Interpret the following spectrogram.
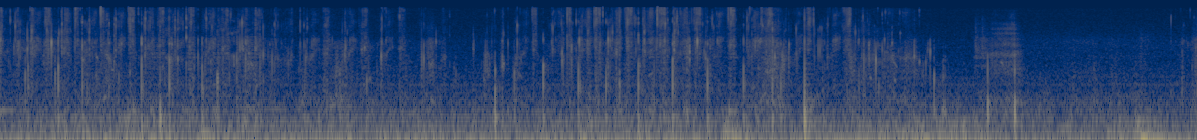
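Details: Rapid wet licking and crunchy smacking sounds in a small room over low rumble, with a brief soft hiss near the end and no animal calls.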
